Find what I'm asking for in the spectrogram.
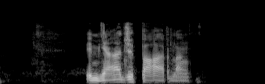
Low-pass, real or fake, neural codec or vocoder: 7.2 kHz; real; none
